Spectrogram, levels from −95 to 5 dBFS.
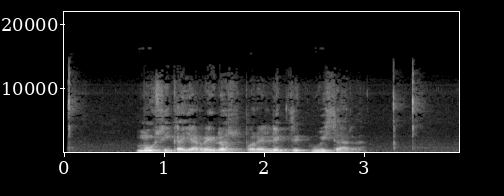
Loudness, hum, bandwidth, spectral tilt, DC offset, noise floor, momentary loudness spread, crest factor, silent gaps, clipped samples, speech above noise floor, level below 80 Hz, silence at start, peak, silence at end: -17 LUFS; none; 13 kHz; -6 dB/octave; under 0.1%; -61 dBFS; 21 LU; 16 dB; none; under 0.1%; 45 dB; -58 dBFS; 0.75 s; -2 dBFS; 1.05 s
